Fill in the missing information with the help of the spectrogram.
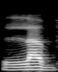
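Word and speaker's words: lub: So this produces the लब sound. Okay, it takes longer duration. इसलिए आप इसको जब प्रोनाउंस करोगे, कैसे करोगे? लब, इस तरह से करोगे।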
